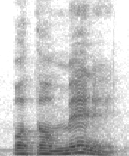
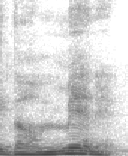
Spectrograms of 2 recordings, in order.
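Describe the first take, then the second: First: "minute" pressed out a little louder; stress on minute. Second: "minute" slowed and weighted, falling; repeated stress on minute. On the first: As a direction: lean on "minute". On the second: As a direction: hit "minute" again, deliberately. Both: Shown as a demonstration. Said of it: "and I say the minute".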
